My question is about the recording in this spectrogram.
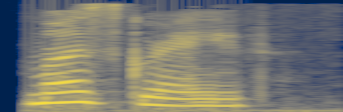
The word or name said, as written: Musgrave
